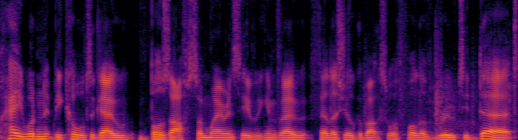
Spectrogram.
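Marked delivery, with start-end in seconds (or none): none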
